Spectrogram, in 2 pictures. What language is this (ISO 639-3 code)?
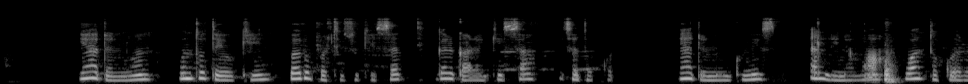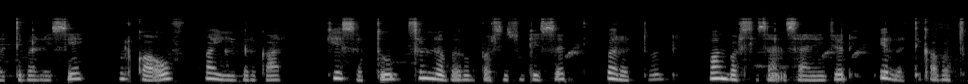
orm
